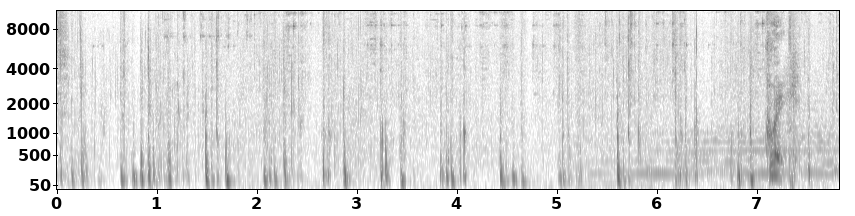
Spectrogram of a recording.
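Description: In Kingdom Come: Deliverance II, a horse's hooves clip-clop on the road in a quick, irregular walking rhythm. Character voices speak over the hoofbeats and a brief tonal note sounds near the end.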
